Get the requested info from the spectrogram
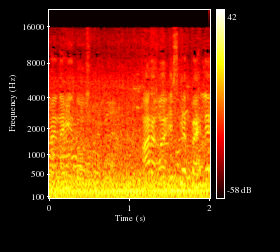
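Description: Bus engine running with a steady low drone, heard from inside the passenger cabin under a man speaking, his voice pausing briefly about a second in.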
